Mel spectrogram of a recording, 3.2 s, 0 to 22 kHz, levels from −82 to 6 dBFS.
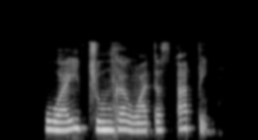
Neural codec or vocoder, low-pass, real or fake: codec, 16 kHz, 4 kbps, X-Codec, HuBERT features, trained on LibriSpeech; 7.2 kHz; fake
